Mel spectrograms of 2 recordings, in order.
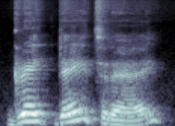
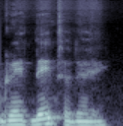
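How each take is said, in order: First: It is said with lively, high energy. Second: It is said quietly with little energy. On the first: The speaker calls it right. "more energy when you're talking" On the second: The speaker calls it wrong. "Instead of saying"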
